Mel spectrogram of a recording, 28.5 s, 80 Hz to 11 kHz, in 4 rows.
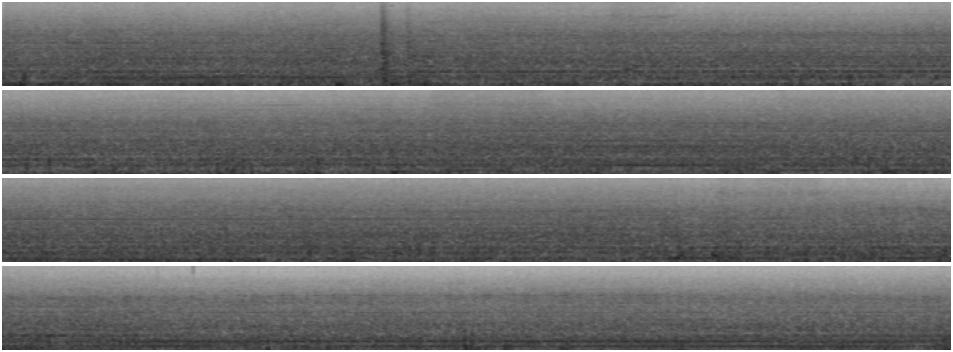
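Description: Kuhn Knight Botec 4063 truck-mounted four-auger mixer and its Western Star truck running: a steady mechanical drone with faint steady hums.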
